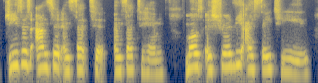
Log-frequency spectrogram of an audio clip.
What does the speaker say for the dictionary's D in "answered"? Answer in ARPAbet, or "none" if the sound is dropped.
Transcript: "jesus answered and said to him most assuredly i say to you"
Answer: D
